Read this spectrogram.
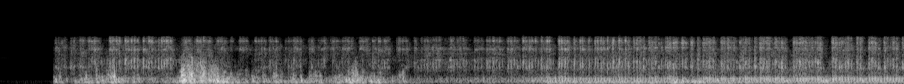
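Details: BMW F-series (e.g. N55) idling with a loud exhaust and a busy, uneven metallic rattle over the engine drone; exhaust flap rattle, not loose tailpipes, fixed by fitting a new clip between the flap and its actuator.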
